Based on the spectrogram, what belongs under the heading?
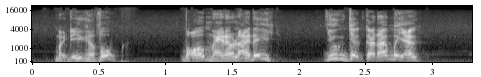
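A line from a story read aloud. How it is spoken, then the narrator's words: Angry shout. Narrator (Vietnamese): Đức Anh quát lên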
